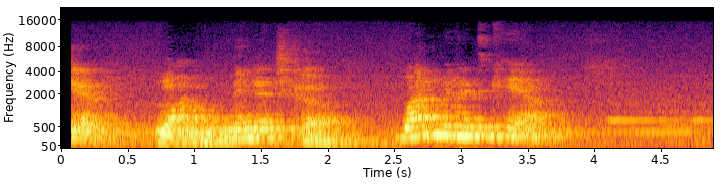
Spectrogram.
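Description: A woman speaks to a group.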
